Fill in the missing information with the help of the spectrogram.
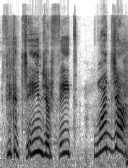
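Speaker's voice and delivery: slow, put-on Scottish trailer line; hammed-up Scottish burr, rising high on "would ya"; Scottish accent. Friend quotes the Brave trailer, in a Scottish accent. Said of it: "But with the accent".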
